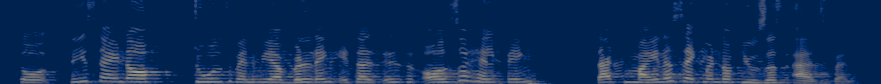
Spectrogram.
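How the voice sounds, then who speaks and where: A woman projects her high voice at a moderate pace. Her pitch varies in an ordinary way. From India. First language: Hindi. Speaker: tech program manager. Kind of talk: conference talk.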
